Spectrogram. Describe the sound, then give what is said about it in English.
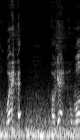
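A steady low rumble of a car engine runs continuously while driving, sitting beneath voices that talk over it in short bursts. “Why are we even in this car?”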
